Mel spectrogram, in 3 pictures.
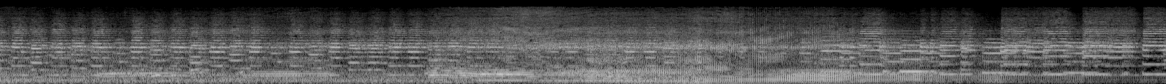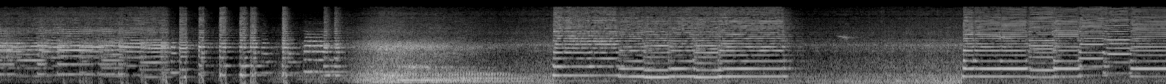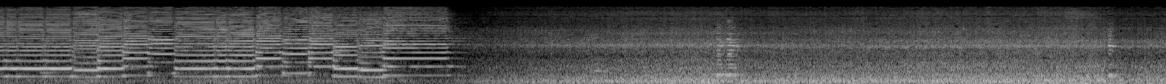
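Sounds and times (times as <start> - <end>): multi-tone bus horn playing tunes: 0.0 - 15.2, 17.1 - 19.9, 21.2 - 28.2, 30.4 - 30.9, 34.4 - 34.7.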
